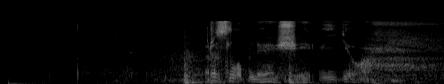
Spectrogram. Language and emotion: Russian, neutral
